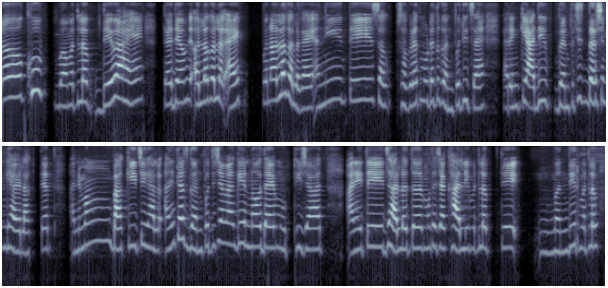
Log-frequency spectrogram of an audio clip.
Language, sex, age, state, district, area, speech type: Marathi, female, 18-30, Maharashtra, Wardha, rural, spontaneous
